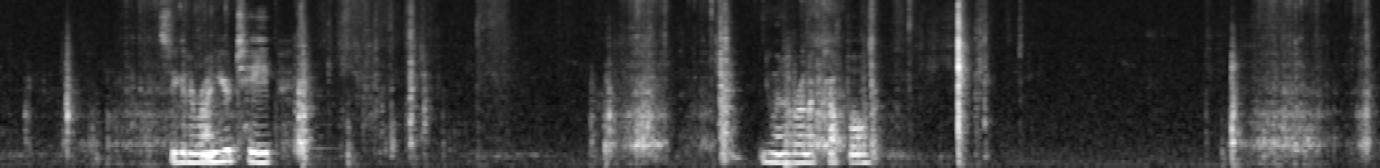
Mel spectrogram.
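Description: An acrylic stamp block taps down onto paper.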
